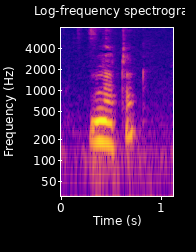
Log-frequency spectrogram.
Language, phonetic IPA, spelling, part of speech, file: Polish, [ˈznat͡ʃɛk], znaczek, noun, LL-Q809 (pol)-znaczek.wav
